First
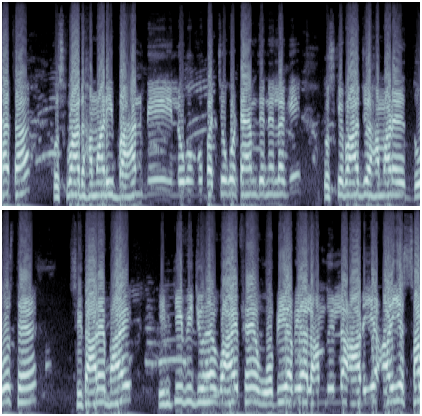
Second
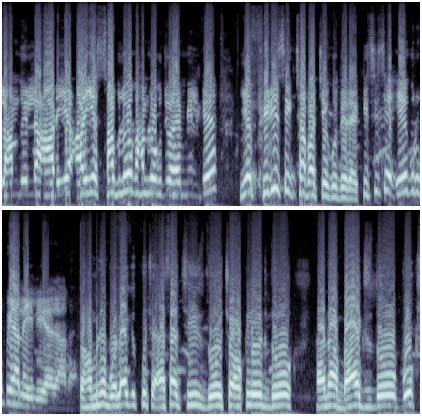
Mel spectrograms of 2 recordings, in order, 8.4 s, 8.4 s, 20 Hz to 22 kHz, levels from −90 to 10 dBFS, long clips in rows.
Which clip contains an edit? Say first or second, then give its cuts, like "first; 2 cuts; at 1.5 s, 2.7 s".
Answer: second; 1 cut; at 4.8 s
